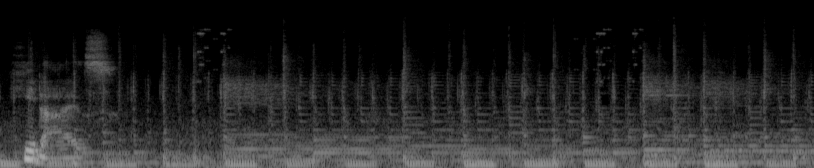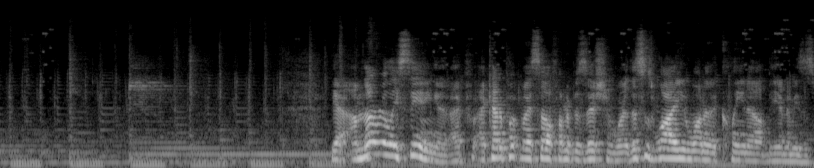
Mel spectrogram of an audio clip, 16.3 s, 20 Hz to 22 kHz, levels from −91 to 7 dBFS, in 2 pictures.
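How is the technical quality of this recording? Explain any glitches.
No technical faults can be heard in this recording, and the signal holds steady throughout without any glitch, dropout or interruption.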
